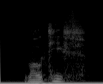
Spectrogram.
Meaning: 1. a motive 2. a motif, a pattern
- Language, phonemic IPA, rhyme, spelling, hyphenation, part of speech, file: Dutch, /moːˈtif/, -if, motief, mo‧tief, noun, Nl-motief.ogg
